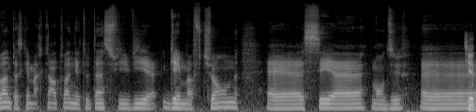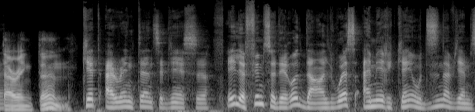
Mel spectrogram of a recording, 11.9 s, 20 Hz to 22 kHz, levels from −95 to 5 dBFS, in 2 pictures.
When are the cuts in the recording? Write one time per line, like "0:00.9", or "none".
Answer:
0:04.6

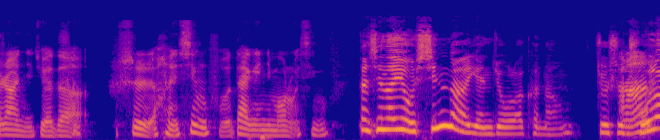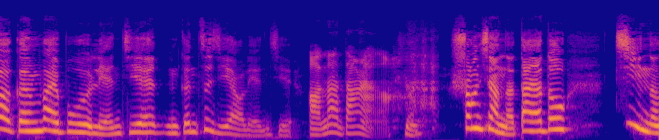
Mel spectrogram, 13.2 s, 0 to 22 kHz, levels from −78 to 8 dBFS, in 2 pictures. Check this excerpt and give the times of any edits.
none

